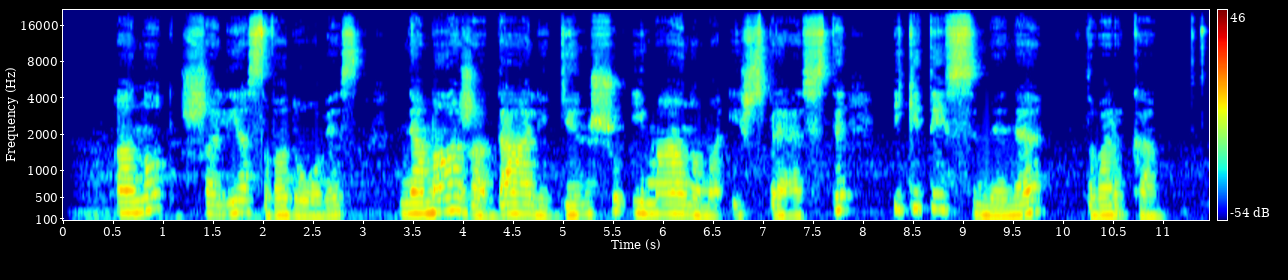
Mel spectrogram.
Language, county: Lithuanian, Kaunas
